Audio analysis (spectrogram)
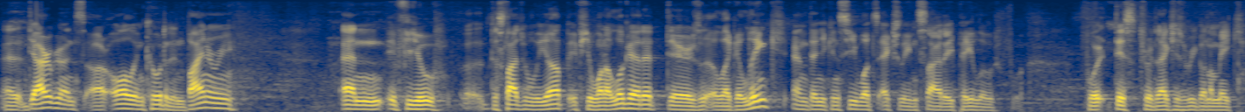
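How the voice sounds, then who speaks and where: A middle-aged man from Bosnia giving a technical conference talk on developer tooling, relaxed and explanatory, with frequent fillers and self-corrections. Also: fairly low pitch, moderate pace. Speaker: software developer presenting.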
